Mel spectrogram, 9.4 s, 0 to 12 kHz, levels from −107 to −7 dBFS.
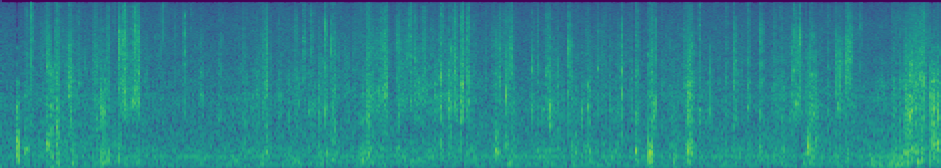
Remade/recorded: recorded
